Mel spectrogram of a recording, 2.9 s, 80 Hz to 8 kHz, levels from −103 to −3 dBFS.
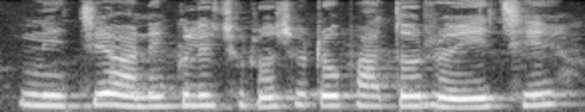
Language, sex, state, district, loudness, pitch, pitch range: Bengali, female, West Bengal, Alipurduar, -13 LUFS, 260 Hz, 250-280 Hz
